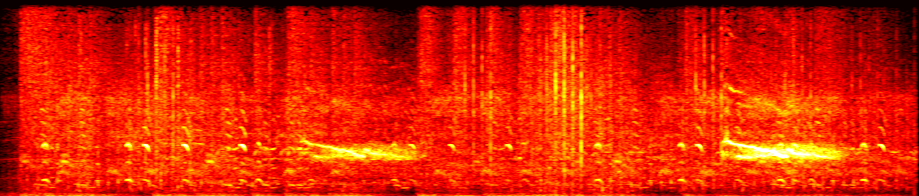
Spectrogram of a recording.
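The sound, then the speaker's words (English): A loud, chaotic chorus of birds honking and squawking over one another, harsh and continuous, with a couple of shrill calls cutting through the racket. “Because there was no way to sort out, in a respectable way and a reasonable fashion, the birds all went to war.”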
